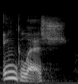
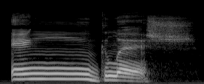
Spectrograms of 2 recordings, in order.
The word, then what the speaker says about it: English: However, when you see the ng spelling pattern in the middle of a word and it's not right before a suffix, for example, in the word English or in the word finger, you actually pop the g. It's not that you pop the G. There is a G sound in addition to the M sound. Finger, English, hungry.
